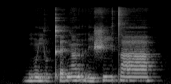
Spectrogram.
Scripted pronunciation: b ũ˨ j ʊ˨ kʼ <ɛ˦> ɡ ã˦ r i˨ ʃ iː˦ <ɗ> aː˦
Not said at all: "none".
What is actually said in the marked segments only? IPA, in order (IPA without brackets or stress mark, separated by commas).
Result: ɛ˦, t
